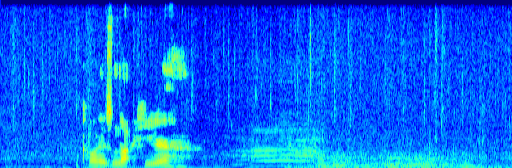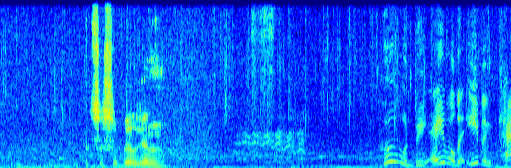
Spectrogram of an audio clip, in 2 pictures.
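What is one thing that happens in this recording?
Cows moo loudly several times.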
